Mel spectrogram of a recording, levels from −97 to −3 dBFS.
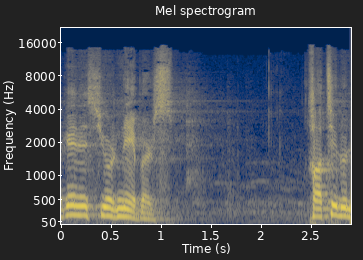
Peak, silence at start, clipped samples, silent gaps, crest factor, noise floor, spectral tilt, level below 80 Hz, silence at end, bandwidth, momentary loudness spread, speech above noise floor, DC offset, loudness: -6 dBFS; 0 s; under 0.1%; none; 14 dB; -50 dBFS; -4.5 dB/octave; -54 dBFS; 0 s; 15.5 kHz; 7 LU; 33 dB; under 0.1%; -19 LUFS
